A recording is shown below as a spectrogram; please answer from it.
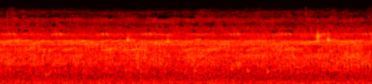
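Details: Steady high trill of a frog chorus at a lake, with a few distinct sharp chirps standing out near the start and end against the continuous buzzing wash.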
